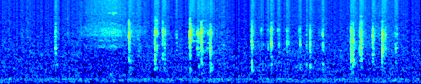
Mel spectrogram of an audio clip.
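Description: Very faint computer keyboard typing: a scattering of quick keystrokes in uneven clusters, barely above near silence, as code is typed into the editor.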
